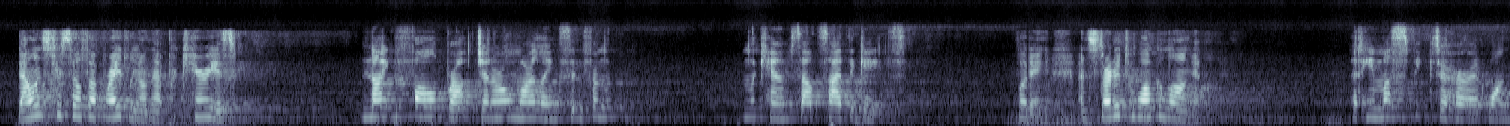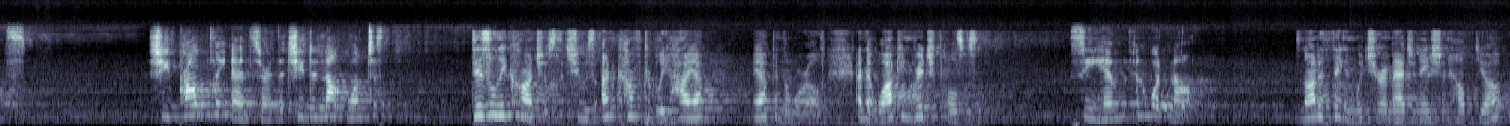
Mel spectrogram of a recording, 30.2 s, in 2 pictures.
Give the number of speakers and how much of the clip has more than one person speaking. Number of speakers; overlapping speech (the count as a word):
two, no overlap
